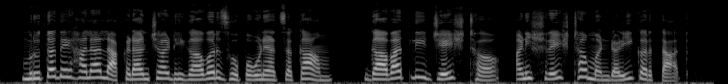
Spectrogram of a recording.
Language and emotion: Marathi, neutral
